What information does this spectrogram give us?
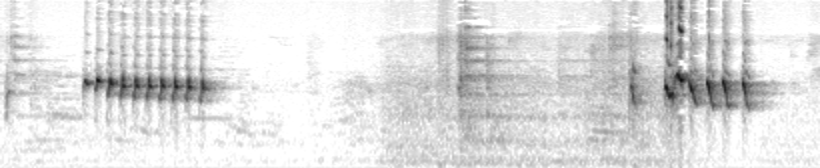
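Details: Sooty-headed bulbul, female calling a male while in breeding condition; a quick rattling series of about ten even notes, then a pause with faint rustling, then a shorter rattle of similar notes.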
